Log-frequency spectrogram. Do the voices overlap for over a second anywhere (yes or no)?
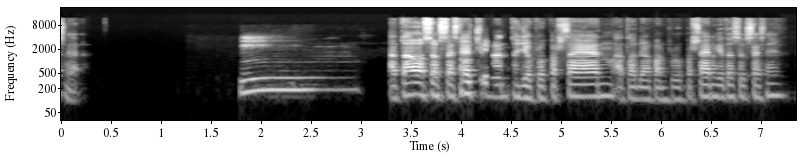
no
